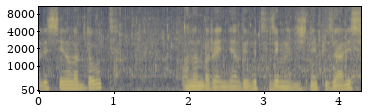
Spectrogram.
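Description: A man speaking in three short phrases over a steady trickle of water from a small tiered garden fountain.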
